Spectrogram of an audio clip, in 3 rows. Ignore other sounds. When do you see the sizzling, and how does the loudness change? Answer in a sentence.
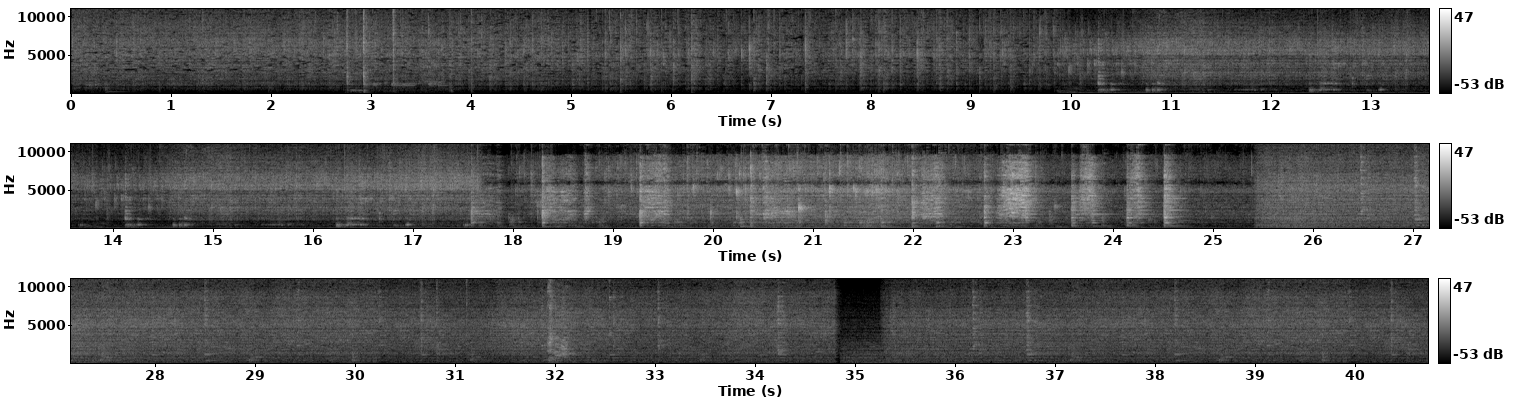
You can hear the sizzling from 0.0 to 40.7 s, getting louder then quieter.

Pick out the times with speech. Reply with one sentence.
The speech can't be heard in this clip.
